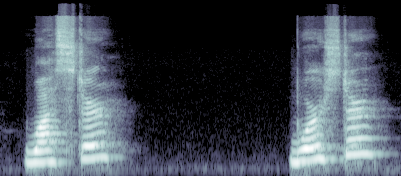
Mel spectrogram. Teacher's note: Well, you guys would say Worester because you guys don't really pronounce the R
